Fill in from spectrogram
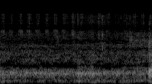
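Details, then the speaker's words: ReVent condensation-sensing bathroom exhaust fan, running normally: faint even hiss with a slight high whir, no rattle or hum. Quiet yet strong enough to stand a plastic bag upright. "okay so it is you know uh pretty strong fan now like I said see you can't hear that that's amazing to me cuz when you're in the bathroom and you're doing your business all you you don't want to hear that you know like an airplane taking off so I like these just for that"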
